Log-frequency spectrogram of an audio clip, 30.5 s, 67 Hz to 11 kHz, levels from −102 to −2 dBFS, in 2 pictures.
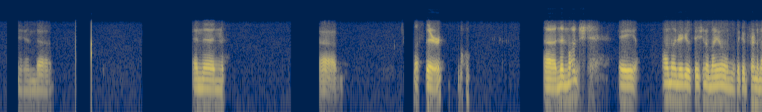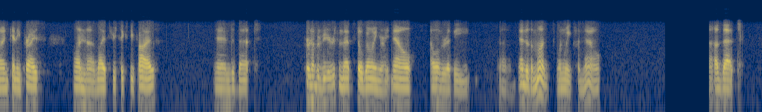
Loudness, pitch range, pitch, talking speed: -25 LUFS, 95-110 Hz, 100 Hz, 115 wpm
